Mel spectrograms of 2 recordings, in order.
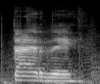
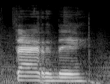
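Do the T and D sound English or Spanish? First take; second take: Spanish; Spanish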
